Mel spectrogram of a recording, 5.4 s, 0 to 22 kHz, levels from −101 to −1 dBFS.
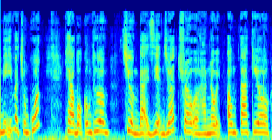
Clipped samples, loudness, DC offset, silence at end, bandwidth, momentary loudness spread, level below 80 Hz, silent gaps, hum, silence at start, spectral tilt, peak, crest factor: under 0.1%; -29 LUFS; under 0.1%; 0.05 s; 15.5 kHz; 5 LU; -54 dBFS; none; none; 0 s; -5 dB/octave; -12 dBFS; 16 dB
